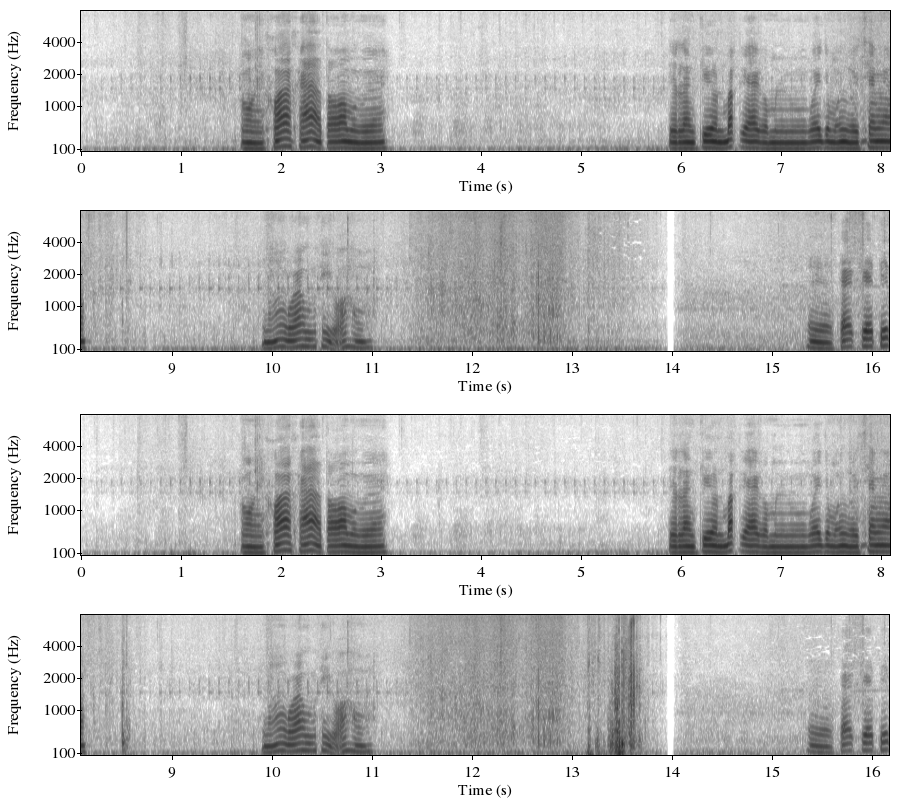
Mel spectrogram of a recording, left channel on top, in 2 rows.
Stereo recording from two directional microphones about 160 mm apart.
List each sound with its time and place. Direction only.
1.6 s speech: 10° right (ahead or behind)
5.9 s speech: 20° right (ahead or behind)
9.9 s speech: 10° right (ahead or behind)
12.3 s a sound: 40° right (ahead or behind)
15.3 s speech: 30° left (ahead or behind)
